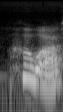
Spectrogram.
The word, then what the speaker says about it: hua: other place it was hua. So I believe that's what the confusion was. Okay, the Maori view of hua, so now I'm going to pronounce it like that, and that's H-U-A, would seem to require a universe with certain properties.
